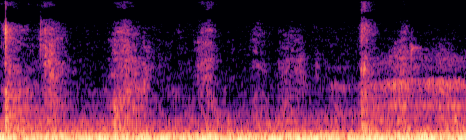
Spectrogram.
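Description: Faint rustling and soft irregular taps from the handheld phone and the steps of the person carrying it, over a low steady room rumble.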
